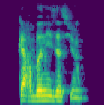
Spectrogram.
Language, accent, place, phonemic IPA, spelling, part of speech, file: French, France, Lyon, /kaʁ.bɔ.ni.za.sjɔ̃/, carbonisation, noun, LL-Q150 (fra)-carbonisation.wav
- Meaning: carbonisation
